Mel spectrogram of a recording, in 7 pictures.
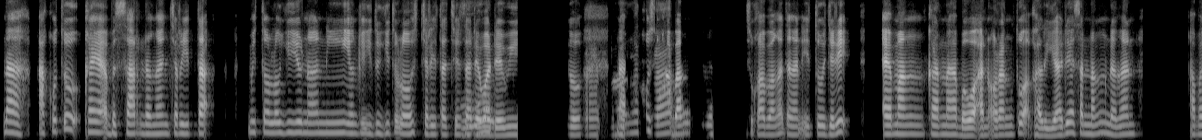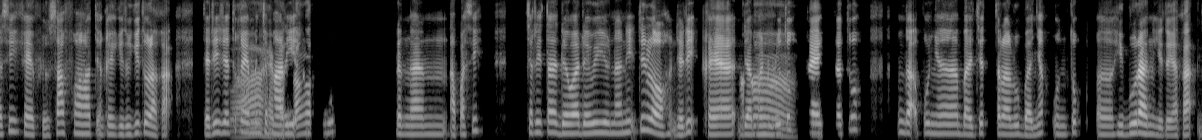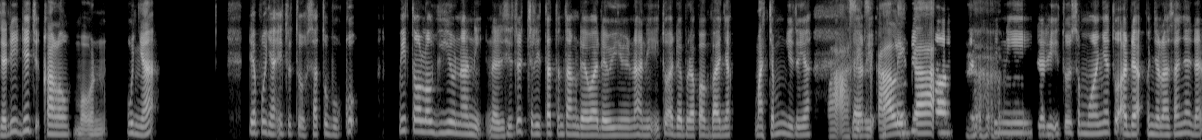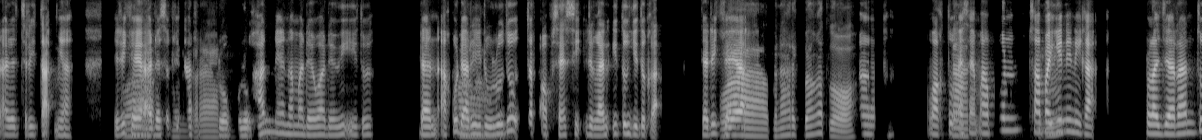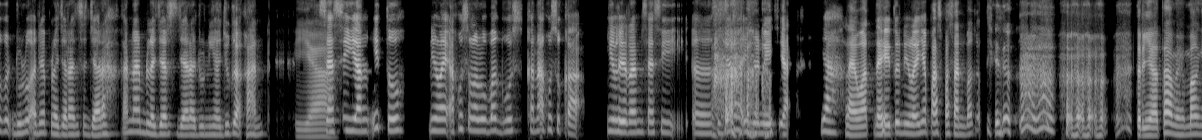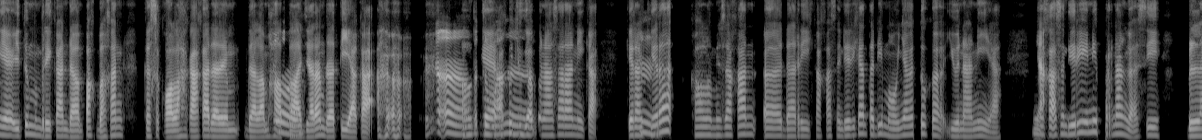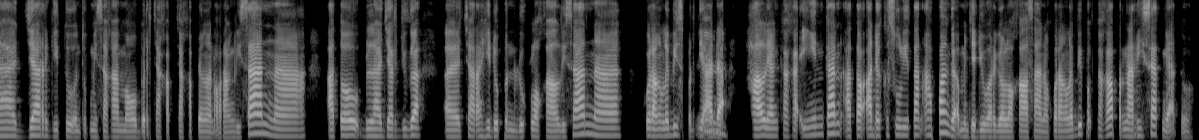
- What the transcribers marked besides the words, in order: tapping; chuckle; laugh; laugh; laughing while speaking: "gitu"; other background noise; laugh
- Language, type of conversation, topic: Indonesian, podcast, Adakah destinasi yang pernah mengajarkan kamu pelajaran hidup penting, dan destinasi apa itu?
